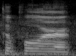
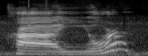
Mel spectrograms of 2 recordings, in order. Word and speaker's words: Kaur: I've never seen Rupi Kapoor. Rupi Kaur? Is that how you say her name? Core. It's core.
